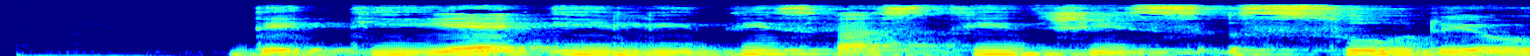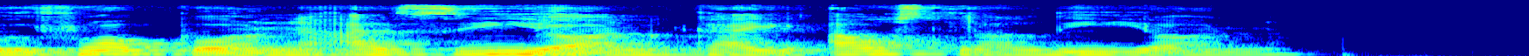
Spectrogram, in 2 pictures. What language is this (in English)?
Esperanto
